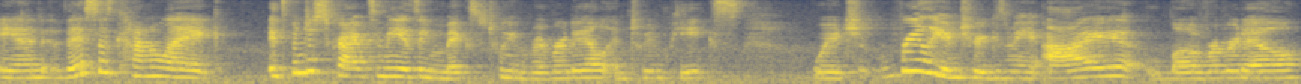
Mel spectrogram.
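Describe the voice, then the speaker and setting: Against noticeable background noise, a woman with an upbeat tone speaks at a fairly high pitch and moderate pace, with ordinary pitch variation. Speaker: BookTuber. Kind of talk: casual talk to camera. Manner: upbeat, chatty.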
